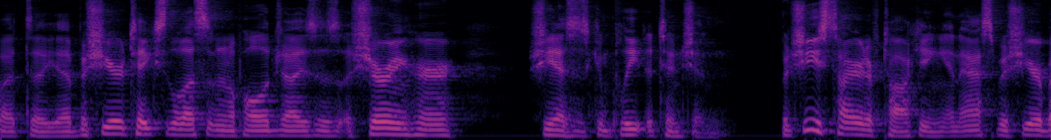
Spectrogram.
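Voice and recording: Over a quiet background, the speaker is reading aloud in a natural voice with ordinary pitch variation.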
